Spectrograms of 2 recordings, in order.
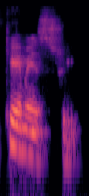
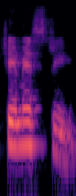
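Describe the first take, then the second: First: The word begins with a k sound. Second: The word begins with a ch sound. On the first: The speaker calls it right. "it is chemistry. It has become k" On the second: The speaker calls it wrong. "here you don't say chemistry"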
